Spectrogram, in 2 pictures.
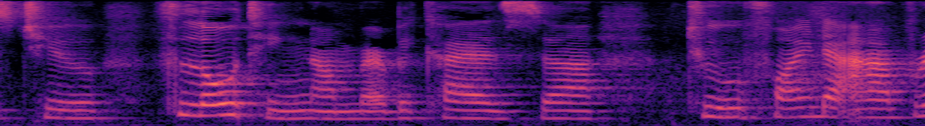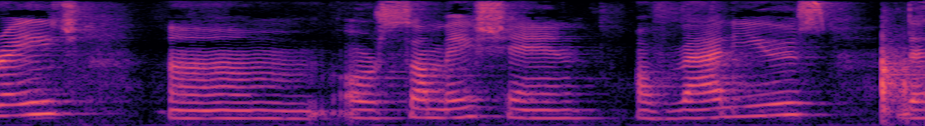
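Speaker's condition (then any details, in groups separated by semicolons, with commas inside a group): No condition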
